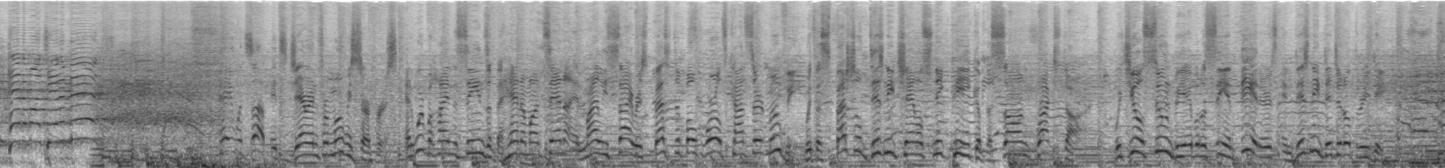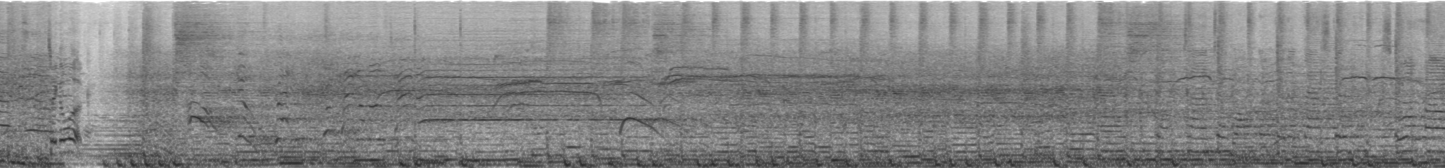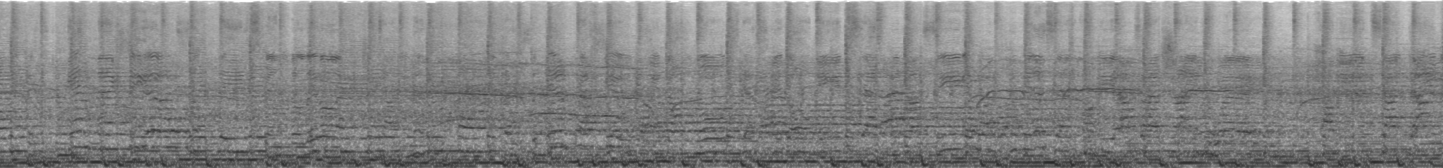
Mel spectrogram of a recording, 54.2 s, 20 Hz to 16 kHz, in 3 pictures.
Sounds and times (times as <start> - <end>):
Pop music: 0.0 - 54.1.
